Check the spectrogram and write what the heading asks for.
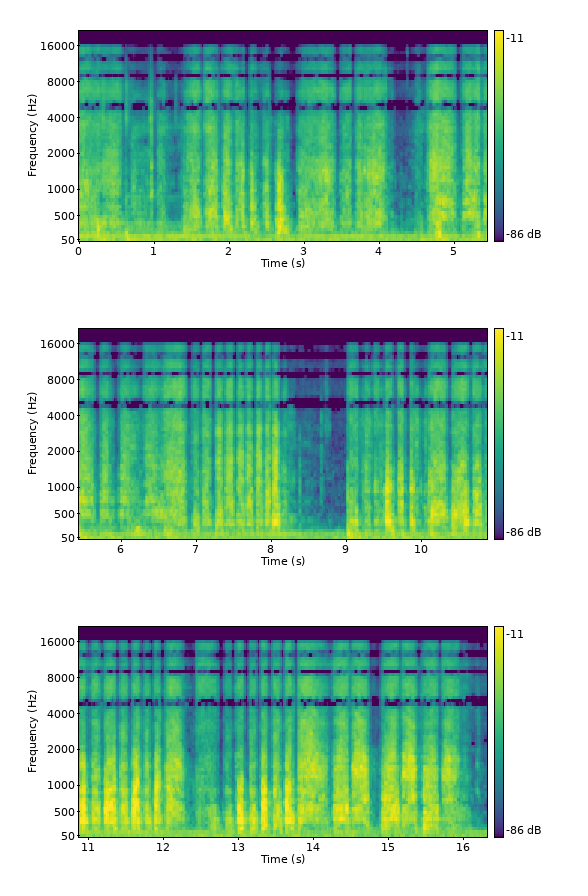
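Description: A microfiber towel rubbed quickly back and forth over a Ford Explorer's plastic door sill plate, a rapid run of scrubbing strokes. It pauses for about a second about eight seconds in, then carries on.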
